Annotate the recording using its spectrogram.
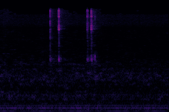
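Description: Near silence: a low steady hum of room tone with two faint pairs of short, sharp clicks, about half a second apart, within the first second or so.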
